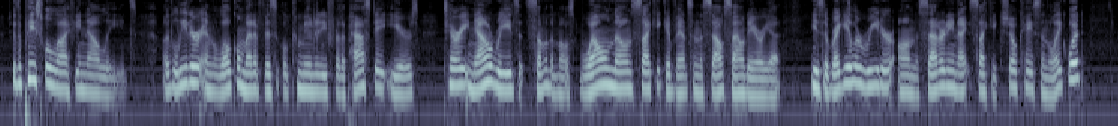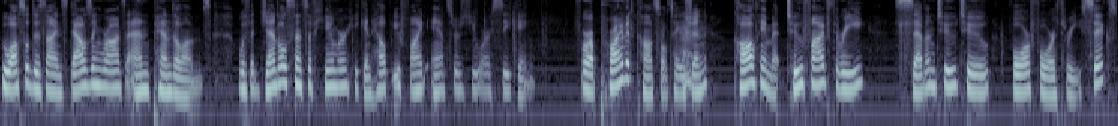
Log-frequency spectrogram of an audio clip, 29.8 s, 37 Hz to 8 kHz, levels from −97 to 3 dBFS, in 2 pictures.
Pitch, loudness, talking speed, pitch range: 175 Hz, -31 LUFS, 160 wpm, 160-200 Hz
